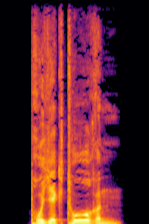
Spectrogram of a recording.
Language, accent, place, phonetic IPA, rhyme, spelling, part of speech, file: German, Germany, Berlin, [pʁojɛkˈtoːʁən], -oːʁən, Projektoren, noun, De-Projektoren.ogg
- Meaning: plural of Projektor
